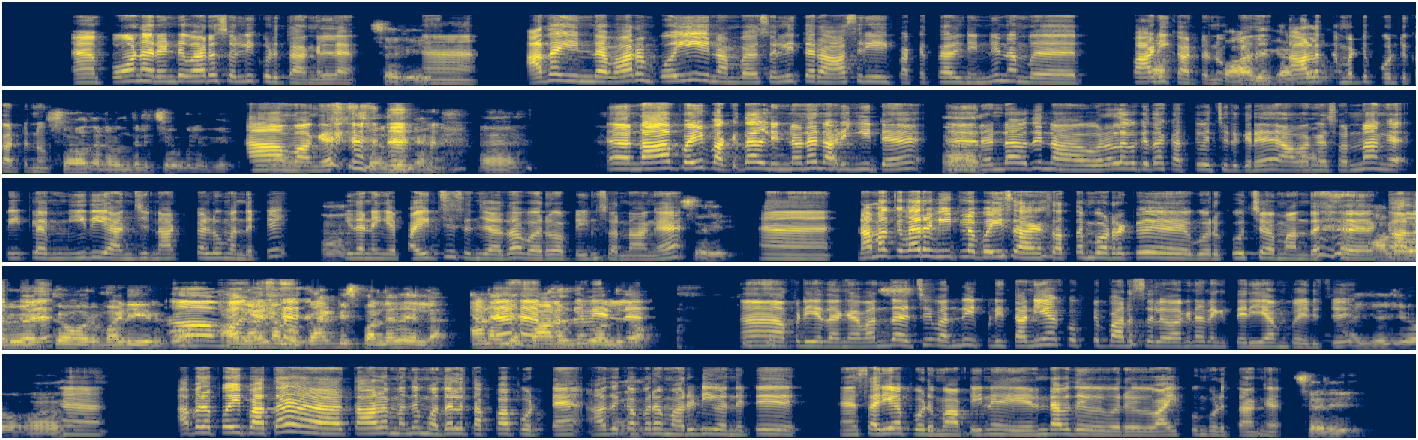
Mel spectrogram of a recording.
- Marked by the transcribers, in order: laugh; other noise; laughing while speaking: "அந்த காலத்ல ஆமாங்க"; "ஆமாமங்க" said as "ஆமாங்க"; laughing while speaking: "ஆஹ பண்ணவே இல்ல அ அப்டியே … எனக்கு தெரியாம போயிடுச்சு"; laugh
- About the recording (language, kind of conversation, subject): Tamil, podcast, பள்ளிக்கால நினைவுகளில் உங்களுக்கு மிகவும் முக்கியமாக நினைவில் நிற்கும் ஒரு அனுபவம் என்ன?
